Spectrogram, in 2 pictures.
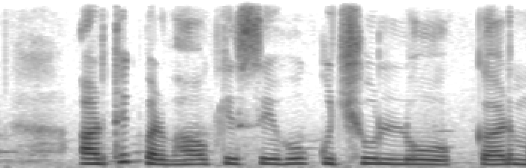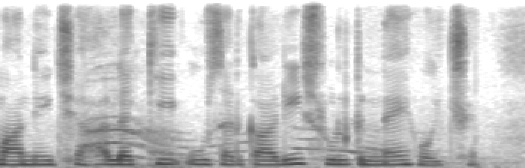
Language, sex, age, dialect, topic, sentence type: Maithili, female, 25-30, Eastern / Thethi, banking, statement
